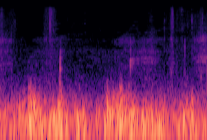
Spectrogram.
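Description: Wind buffeting the microphone in an uneven low rumble, with a few faint light ticks and rustles.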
